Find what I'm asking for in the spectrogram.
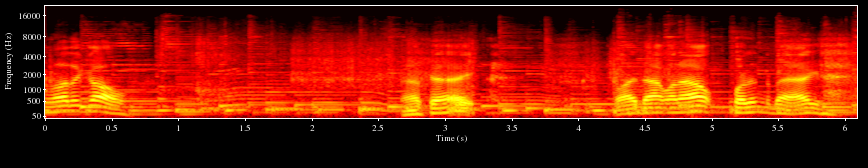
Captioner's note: grain falling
